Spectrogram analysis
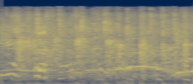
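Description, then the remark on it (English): A small group of people in the room of the Radio City Talk radio show clapping steadily to sound like a live studio audience, the applause dense and continuous throughout, with a faint voice or cheer rising over the clapping. “I think there are enough people now in the room that if we said a round of applause”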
